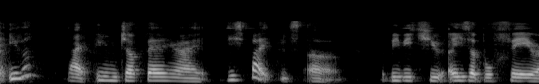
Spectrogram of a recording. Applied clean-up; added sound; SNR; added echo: neural mask model DeepFilterNet 3.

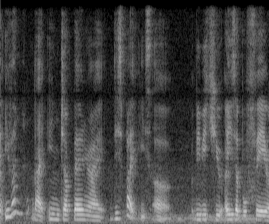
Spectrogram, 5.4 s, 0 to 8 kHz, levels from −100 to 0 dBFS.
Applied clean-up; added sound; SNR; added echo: none; none; none; none.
